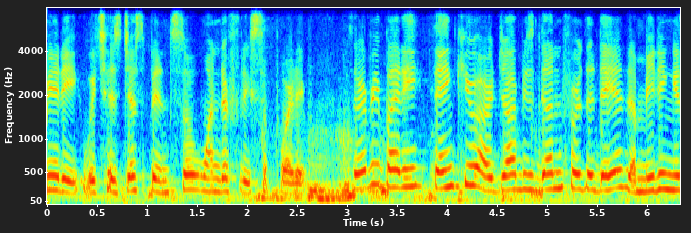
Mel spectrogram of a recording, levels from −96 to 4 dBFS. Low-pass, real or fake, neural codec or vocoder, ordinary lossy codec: 7.2 kHz; real; none; Opus, 32 kbps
